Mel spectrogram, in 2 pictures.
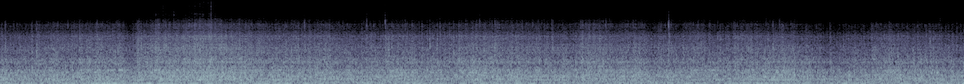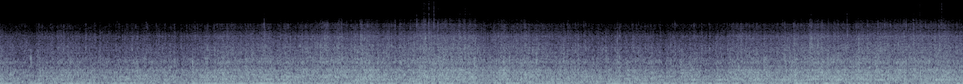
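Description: Heavy rain falling steadily, a continuous even hiss with a low rumble underneath.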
